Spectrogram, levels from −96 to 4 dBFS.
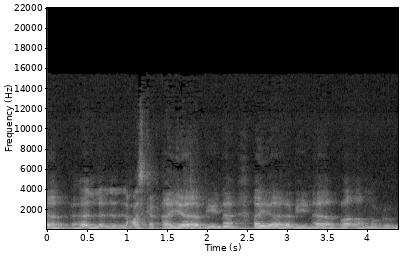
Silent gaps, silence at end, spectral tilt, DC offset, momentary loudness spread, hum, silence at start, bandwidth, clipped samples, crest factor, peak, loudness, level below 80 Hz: none; 0 s; -7 dB/octave; 3%; 6 LU; none; 0 s; 15.5 kHz; under 0.1%; 16 dB; -12 dBFS; -28 LUFS; -42 dBFS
